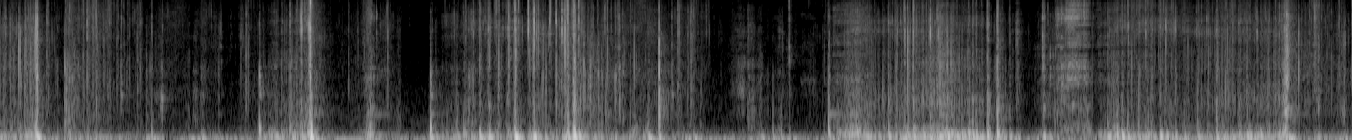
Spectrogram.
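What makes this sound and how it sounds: A utility knife blade scrapes and slices thin layers off the face of a solid, dry green olive soap bar held in the fingers. The result is a series of short, dry tearing and crunching strokes with a low, muffled body and brief high, crisp edges, interspersed with quieter stretches of crumbly scraping.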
